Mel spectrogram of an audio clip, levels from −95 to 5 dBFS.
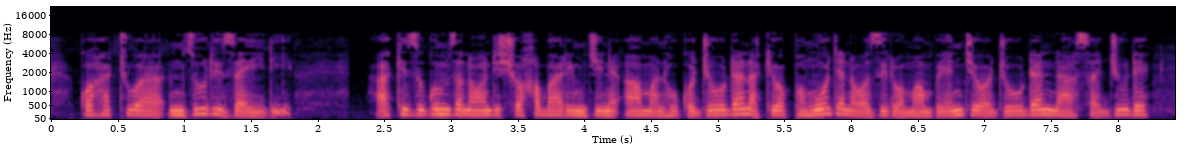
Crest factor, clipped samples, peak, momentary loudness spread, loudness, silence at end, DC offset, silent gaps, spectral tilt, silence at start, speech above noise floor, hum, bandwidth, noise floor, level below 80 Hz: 18 dB; under 0.1%; -8 dBFS; 6 LU; -27 LUFS; 0.2 s; under 0.1%; none; -6 dB/octave; 0 s; 33 dB; none; 8.8 kHz; -59 dBFS; -66 dBFS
